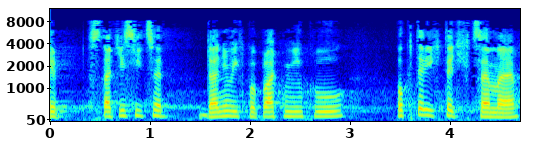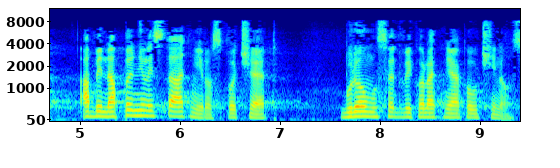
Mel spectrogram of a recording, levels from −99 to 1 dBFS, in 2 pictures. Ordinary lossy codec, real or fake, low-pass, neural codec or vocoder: MP3, 32 kbps; fake; 10.8 kHz; autoencoder, 48 kHz, 32 numbers a frame, DAC-VAE, trained on Japanese speech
